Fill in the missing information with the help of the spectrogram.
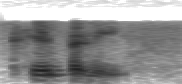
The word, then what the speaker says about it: timpani: Are you kidding me? It's pronounced timpani. Timpani.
